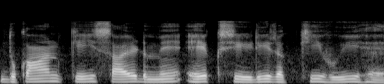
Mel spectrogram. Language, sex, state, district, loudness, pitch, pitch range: Hindi, male, Uttar Pradesh, Shamli, -17 LUFS, 125 Hz, 115-130 Hz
